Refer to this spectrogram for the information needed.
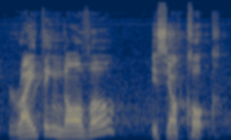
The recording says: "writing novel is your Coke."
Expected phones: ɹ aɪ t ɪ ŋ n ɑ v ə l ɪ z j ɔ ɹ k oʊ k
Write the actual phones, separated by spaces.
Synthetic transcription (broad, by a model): ɹ aɪ t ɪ ŋ n ɑ v ə l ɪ s j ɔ k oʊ k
